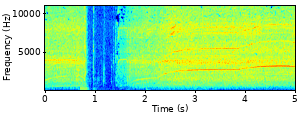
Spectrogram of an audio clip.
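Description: Cordless drill driving a combined M4 drill-and-tap bit into a clear acrylic part, cutting a thread. The motor runs briefly and stops just under a second in. After a short pause its whine rises in pitch as the trigger is squeezed, then holds steady at speed.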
